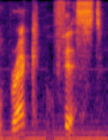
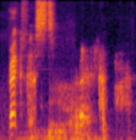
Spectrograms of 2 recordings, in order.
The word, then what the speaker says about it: breakfast: so that a uh the a s at the at the very end is actually pronounced like an i s so break fist breakfast okay and what what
